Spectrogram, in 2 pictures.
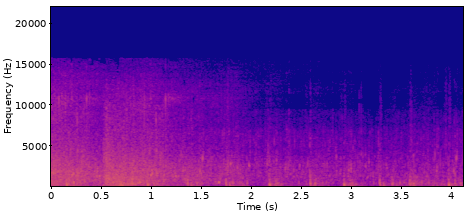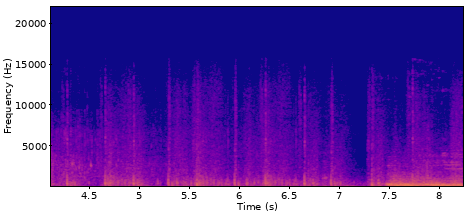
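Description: Footsteps tap on stone in a quick, steady rhythm.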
